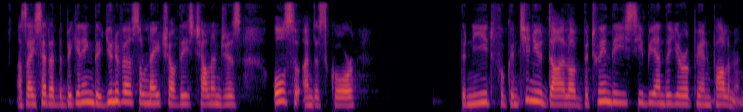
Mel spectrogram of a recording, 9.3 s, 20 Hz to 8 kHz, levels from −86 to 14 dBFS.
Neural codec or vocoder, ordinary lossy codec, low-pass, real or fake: none; MP3, 64 kbps; 7.2 kHz; real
